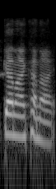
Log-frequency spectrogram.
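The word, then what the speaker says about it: Gunaikurnai: Did I get the pronunciation right? Because I forgot to ask you. Gunai Kunai, it's close enough. Gunai Kunai, thank you.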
